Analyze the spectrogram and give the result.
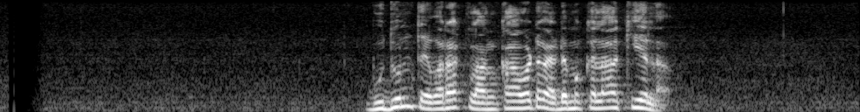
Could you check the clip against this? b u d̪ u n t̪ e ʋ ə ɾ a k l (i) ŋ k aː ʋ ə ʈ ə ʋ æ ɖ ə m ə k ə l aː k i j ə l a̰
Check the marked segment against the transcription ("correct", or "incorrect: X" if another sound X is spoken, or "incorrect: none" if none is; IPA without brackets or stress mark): incorrect: a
